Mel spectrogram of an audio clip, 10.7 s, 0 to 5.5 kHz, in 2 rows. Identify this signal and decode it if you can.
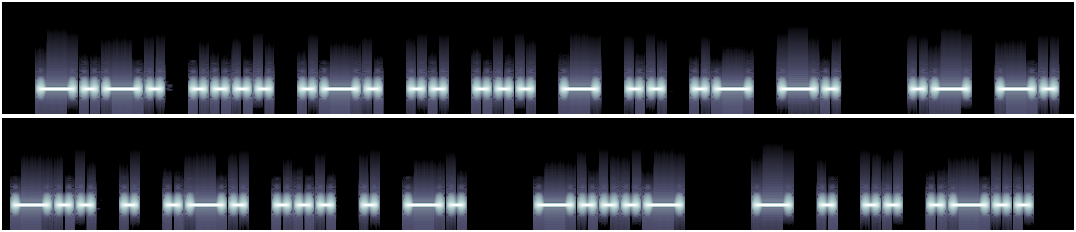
Morse code, heard as a keyed tone, about 22 wpm, 600 Hz. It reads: CHRISTIAN ANDERSEN <BT> TEIL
